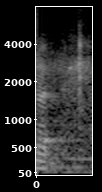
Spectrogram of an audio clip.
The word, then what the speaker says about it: Musnad: Musnad.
